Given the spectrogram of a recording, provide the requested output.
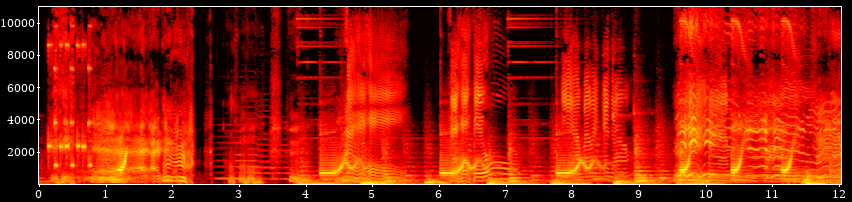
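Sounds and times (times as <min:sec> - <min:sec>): bouncy cartoon music: 0:00.0 - 0:01.8, 0:02.9 - 0:12.0
boing sound effects: 0:04.2 - 0:04.8, 0:06.0 - 0:06.5.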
